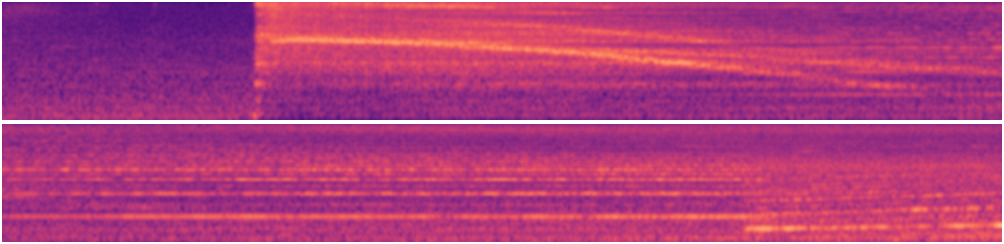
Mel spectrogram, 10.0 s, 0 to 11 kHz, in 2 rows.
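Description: Series 383 electric train pulling away from the platform: its motor whine starts suddenly about a second in, with several tones gliding down, then holding steady, then rising again near the end as the train gathers speed.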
